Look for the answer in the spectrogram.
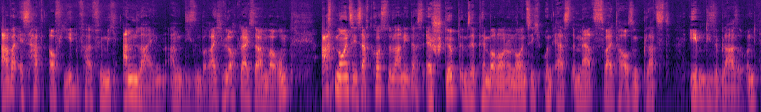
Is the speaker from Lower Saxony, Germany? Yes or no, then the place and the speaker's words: no; Bremen, Germany; born there; also born or lived in Hamburg; Moin Moin ist auch meine Begrüßung, denn ich bin gebürtiger Bremer, habe lange in Hamburg gewohnt. Also das Norddeutsche ist auch das, was in meinem Blute liegt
